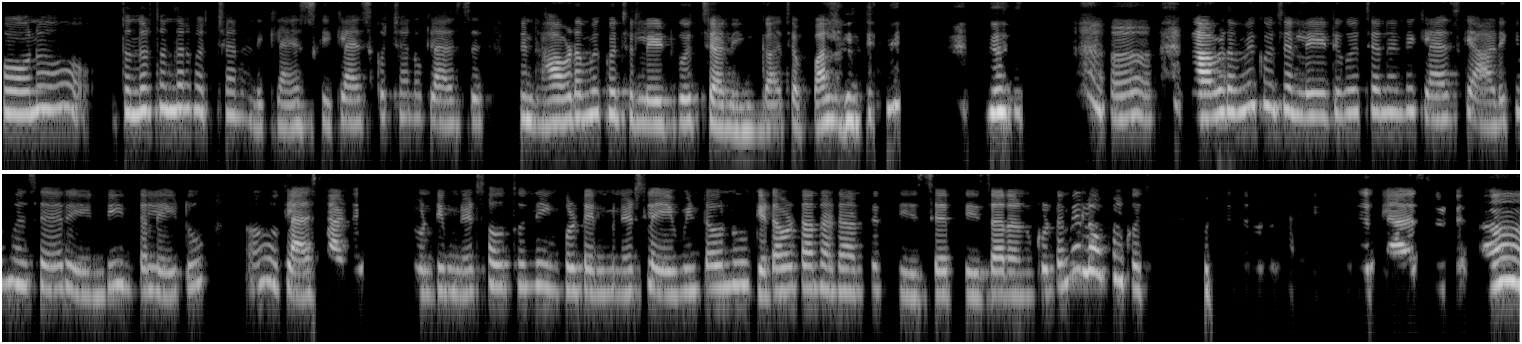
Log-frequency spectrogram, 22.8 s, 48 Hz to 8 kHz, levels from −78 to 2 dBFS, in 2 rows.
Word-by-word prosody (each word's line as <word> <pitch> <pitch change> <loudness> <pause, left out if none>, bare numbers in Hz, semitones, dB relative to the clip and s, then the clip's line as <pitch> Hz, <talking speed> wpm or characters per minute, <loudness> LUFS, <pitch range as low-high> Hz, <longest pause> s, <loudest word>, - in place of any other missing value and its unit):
Phone 270 +2 +4 0.6
తొందర 275 +1 +5
తొందరగా 305 0 +3
ఒచ్చానండి 250 - -7
క్లాస్‌కి. 190 +2 -4
క్లాస్‌కొచ్చాను 235 +3 -5
క్లాస్ 200 -1 -3 0.4
నేను 225 -1 +1
రావడమే 235 +5 +4
కొంచెం 250 -2 0
లేట్‌గోచ్చానింకా 195 -4 +1
చెప్పాలంటే. 205 +5 +2 1.8
ఆ! - - +2 0.6
రావడమే 275 +5 +7
కొంచెం 300 -3 +2
లేట్ 250 +1 +1
గోచ్చానండి 275 0 -1
క్లాస్‌కి. 225 -1 -1
అడికి 205 +8 -4
మా 280 - +1
సార్ 250 0 -1
"ఏంటి 205 +4 -5
ఇంత 230 -2 -8
లేటు? 205 +5 -4 0.4
ఆ! - - -7 0.2
క్లాస్ 195 -2 +4
స్టార్ట్ 205 -1 0
అయ్యింది 445 - -13 0.3
20 220 +1 -2
మినిట్సవుతుంది. 255 +4 -2
ఇంకో 230 0 0
10 215 -1 0
మినిట్స్‌లో 220 +3 -2
ఏం 210 0 -1
ఇంటవు 245 +1 0
నువ్వు? 270 0 0
Get 215 +2 +2
out" 240 +1 +2
అనడంటే 230 -1 -1
"please 195 -3 -6
sir 205 0 +2
please 195 -1 -3
sir" 205 -1 +4
అనుకుంటనే 225 - -2
లోపలికి 335 -10 +1
ఒచ్చాను. 235 +1 -24 0.4
ఒచ్చిన - - -30 0.2
తర్వాత - - -23 0.2
సైలెంట్‌గా 470 -2 -11
క్లాస్ 460 0 +3
వింటే 245 - -10 0.2
ఆ! - - +9
235 Hz, 135 wpm, -26 LUFS, 205-265 Hz, 1.8 s, ఆ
